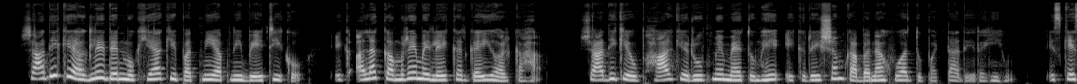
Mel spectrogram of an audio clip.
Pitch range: 190-245 Hz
